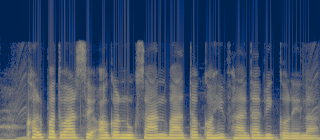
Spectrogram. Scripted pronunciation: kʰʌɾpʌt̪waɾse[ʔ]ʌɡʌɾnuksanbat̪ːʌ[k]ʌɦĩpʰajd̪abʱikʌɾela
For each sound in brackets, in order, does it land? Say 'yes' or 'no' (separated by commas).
yes, yes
